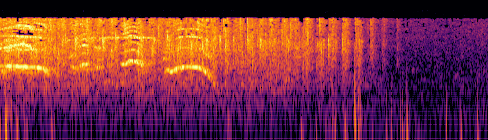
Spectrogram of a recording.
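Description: An audience applauds, a dense burst of clapping with some cheering voices at first, then thinning out into scattered, separate claps before fading away.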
